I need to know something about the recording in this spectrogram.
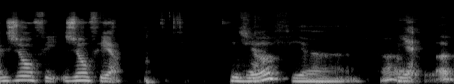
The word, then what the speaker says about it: Zsófia: It's Sofia. I am from Hungary, and there it sounds like Zsófia. Yeah, Zsófia. yeah, Oh, love it. I Zsófia. like it. Call me Zsófia.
